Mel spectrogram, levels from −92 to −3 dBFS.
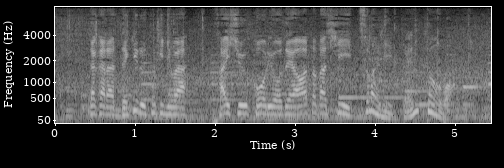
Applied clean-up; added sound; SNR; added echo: none; Run; 10 dB; none.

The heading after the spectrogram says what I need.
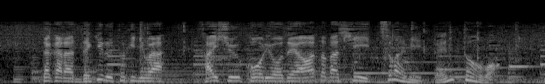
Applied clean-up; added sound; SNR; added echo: none; none; none; none.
